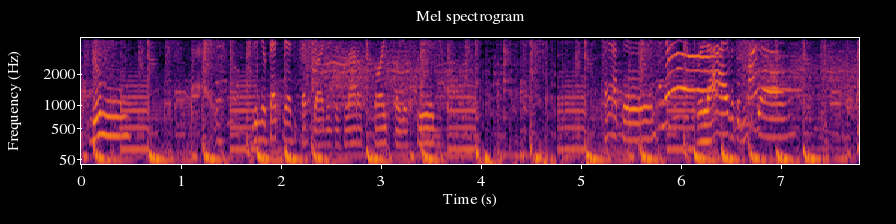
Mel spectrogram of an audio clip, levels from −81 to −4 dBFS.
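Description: From 3.9 s to 5.08 s the sound turns choppy, with a rapid run of short holes, none longer than about 30 ms, giving a stuttering texture. This is repeated packet loss. Packets kept failing to arrive in time, and each hole was patched by stretching the last received sound before the next loss hit. Roughly a third of that stretch is concealed rather than real. The narrowband call path, with nothing above 4 kHz, fits a G.711 codec.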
